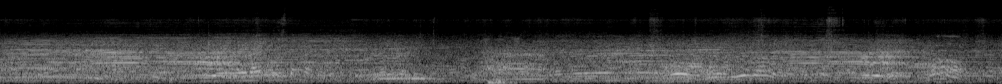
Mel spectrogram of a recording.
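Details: A big but calm, unaggressive bull. A chorus of cattle moos overlaps, with arched, wavering harmonic calls. A sharp low thump comes midway, with music and crowd noise behind.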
